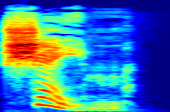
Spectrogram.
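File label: "shame", British English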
